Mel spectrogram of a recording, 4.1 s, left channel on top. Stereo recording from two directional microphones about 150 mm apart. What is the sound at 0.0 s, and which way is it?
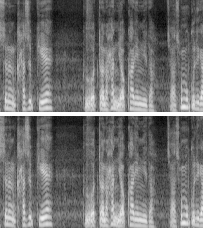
Speech, centre (ahead or behind).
